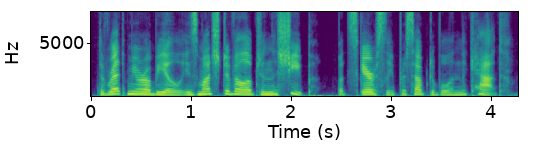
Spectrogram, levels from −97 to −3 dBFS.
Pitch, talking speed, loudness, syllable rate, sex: 205 Hz, 210 wpm, -18 LUFS, 7.1 syllables/s, female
